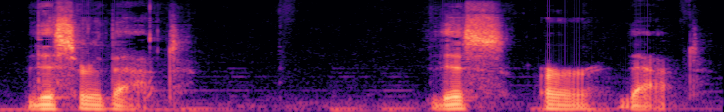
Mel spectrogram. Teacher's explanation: Now, the full pronunciation that would be nice and clear would usually have an O sound. However, in actual speech, the word or, for example, is normally not stressed.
